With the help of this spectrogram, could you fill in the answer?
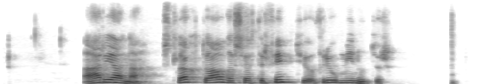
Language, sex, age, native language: Icelandic, female, 50-59, Icelandic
